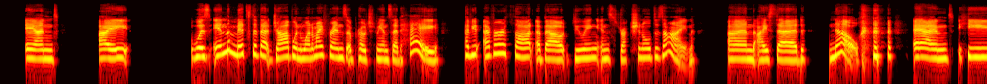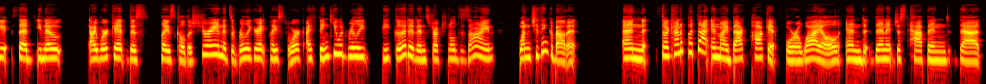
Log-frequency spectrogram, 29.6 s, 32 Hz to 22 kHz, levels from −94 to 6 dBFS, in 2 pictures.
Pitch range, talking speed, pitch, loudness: 220-270 Hz, 175 wpm, 240 Hz, -23 LUFS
